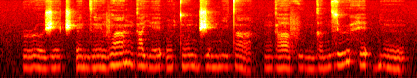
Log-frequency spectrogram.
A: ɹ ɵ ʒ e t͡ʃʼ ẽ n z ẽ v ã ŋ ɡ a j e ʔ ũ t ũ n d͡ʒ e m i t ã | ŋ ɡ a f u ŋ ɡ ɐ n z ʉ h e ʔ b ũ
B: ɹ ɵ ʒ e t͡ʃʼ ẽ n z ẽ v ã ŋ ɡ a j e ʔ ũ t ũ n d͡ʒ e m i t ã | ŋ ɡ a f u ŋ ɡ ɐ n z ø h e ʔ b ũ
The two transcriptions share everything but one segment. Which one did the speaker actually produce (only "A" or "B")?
A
